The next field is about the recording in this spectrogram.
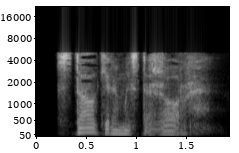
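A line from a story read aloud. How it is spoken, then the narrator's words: Sighing. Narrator (Russian): вздохнул я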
